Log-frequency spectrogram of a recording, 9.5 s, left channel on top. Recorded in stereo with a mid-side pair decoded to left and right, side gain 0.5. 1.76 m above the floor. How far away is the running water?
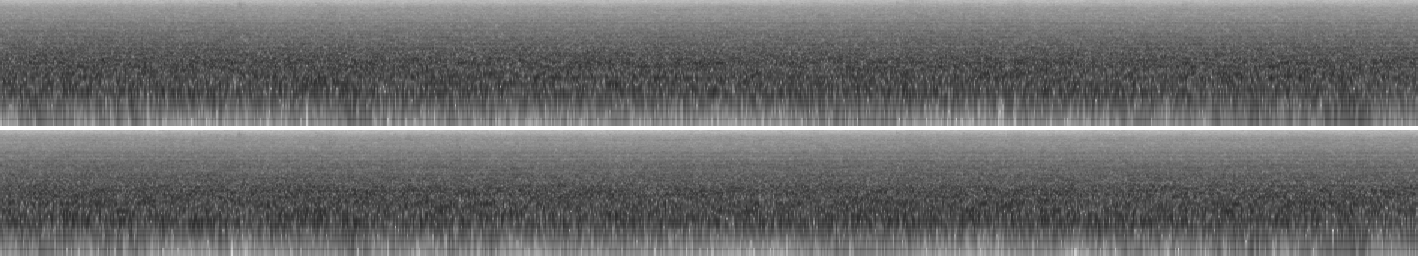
About 1.7 m.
